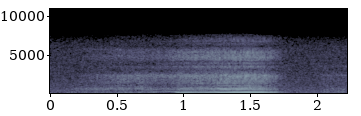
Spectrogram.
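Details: Snoring in a sleeping woman that keeps someone else awake: a single low, rattling, drawn-out snore lasting under a second, against steady room hiss.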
